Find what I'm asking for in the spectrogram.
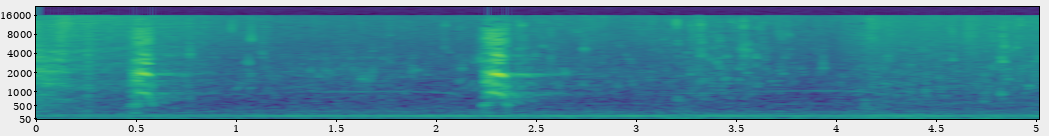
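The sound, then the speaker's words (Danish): Quiet water laps softly at the shore, with two brief splashes standing out over a steady low hum and faint background wash. No one speaks. “Samtidig er lyden højere med bølgerne, end den er lige nu.”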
